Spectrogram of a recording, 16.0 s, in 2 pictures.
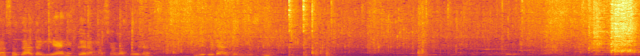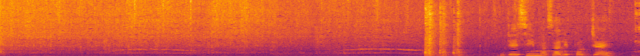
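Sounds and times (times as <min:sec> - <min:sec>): spices frying in hot oil: 0:00.0 - 0:16.0
spatula stirring: 0:00.3 - 0:13.0.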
